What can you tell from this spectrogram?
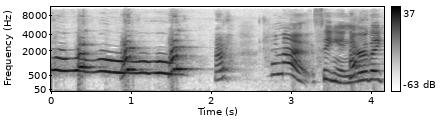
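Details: Norwegian Elkhound Maddie howling together with a Husky: three falling yelp-howls in a steady beat, then lower wavering, warbling howls that dip and rise, with a voice briefly heard.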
